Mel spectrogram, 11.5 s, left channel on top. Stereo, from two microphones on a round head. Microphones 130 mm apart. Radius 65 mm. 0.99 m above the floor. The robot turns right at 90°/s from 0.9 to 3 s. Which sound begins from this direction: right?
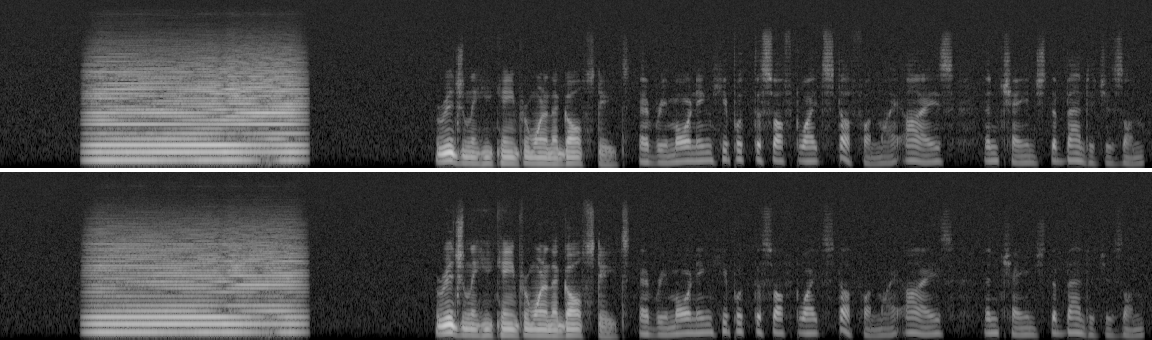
A man speaking, at 4.4 s.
